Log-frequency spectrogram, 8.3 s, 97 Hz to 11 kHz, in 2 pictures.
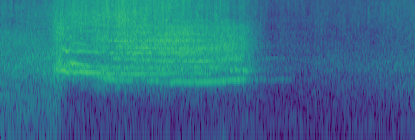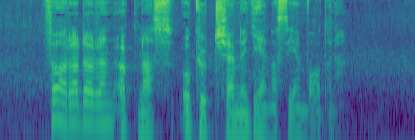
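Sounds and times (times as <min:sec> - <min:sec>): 
car braking hard with tires screeching: 0:00.0 - 0:05.5
speech: 0:04.6 - 0:07.6.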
